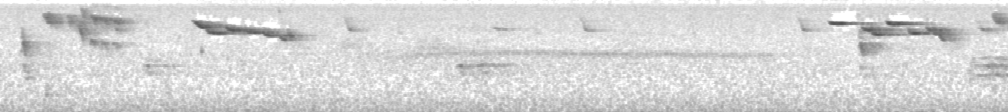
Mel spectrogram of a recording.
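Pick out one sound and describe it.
Water trickles softly over stones.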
